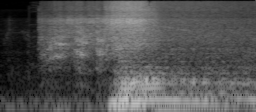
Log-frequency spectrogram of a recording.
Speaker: And this is what it sounds like if it was open header.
